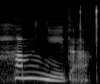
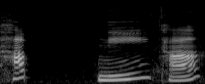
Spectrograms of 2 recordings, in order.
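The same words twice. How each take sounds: First: The consonant before n is assimilated. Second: The consonant before n is kept distinct. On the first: "when it's pronounced together it becomes 합니다" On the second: "on its own it's pronounced as 합니다"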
